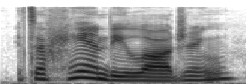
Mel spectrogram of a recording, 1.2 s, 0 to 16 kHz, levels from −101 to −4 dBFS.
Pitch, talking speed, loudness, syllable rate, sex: 200 Hz, 195 wpm, -15 LUFS, 5.6 syllables/s, female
